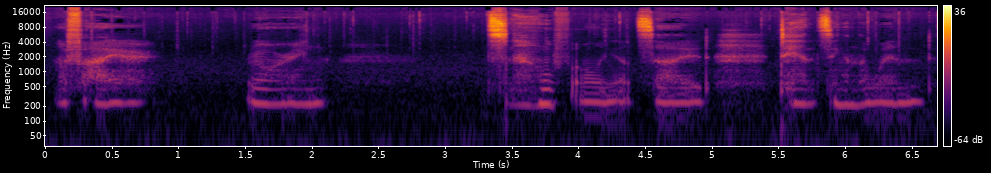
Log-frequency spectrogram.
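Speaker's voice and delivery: soft breathy recounting of the book; dreamy whisper. Acted. Girl dreamily tells the beast about the book, whispering. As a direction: whisper as if lost in the story.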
